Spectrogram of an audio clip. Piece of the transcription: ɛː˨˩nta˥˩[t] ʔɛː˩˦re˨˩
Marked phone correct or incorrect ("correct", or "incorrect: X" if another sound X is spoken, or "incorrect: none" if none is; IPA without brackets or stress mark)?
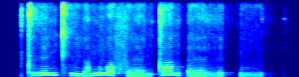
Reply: incorrect: n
